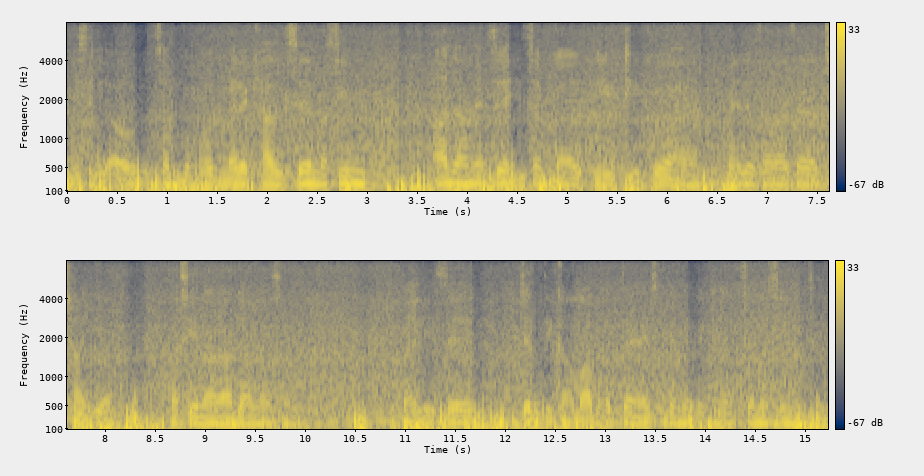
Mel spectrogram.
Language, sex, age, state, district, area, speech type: Urdu, male, 18-30, Bihar, Khagaria, rural, spontaneous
